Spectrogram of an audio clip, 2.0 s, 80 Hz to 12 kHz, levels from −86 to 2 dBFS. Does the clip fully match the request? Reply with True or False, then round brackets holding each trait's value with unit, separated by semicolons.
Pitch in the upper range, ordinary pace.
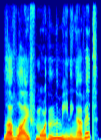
False (230 Hz; 235 wpm)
